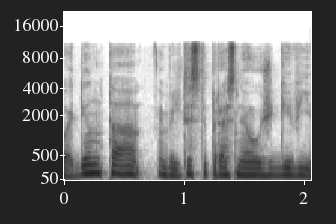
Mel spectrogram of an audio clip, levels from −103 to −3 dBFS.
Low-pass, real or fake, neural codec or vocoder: 10.8 kHz; real; none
